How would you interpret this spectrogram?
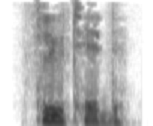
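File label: "fluted", English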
